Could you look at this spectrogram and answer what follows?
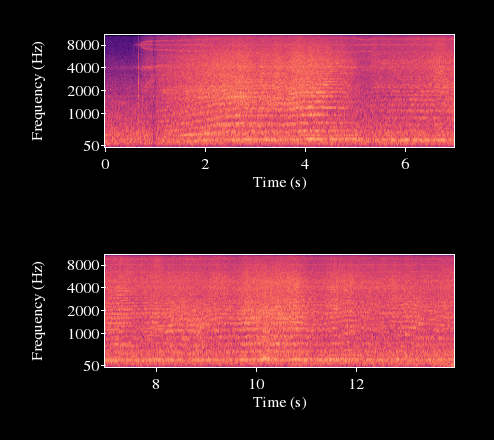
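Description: Quadcopter's electric motors and propellers spinning up about a second in, then a steady buzzing whine as it lifts off and hovers low, the pitch wavering slightly as the motors adjust.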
